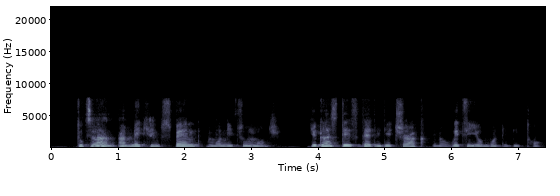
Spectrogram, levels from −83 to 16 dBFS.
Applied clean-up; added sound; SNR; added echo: neural mask model DeepFilterNet 3.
